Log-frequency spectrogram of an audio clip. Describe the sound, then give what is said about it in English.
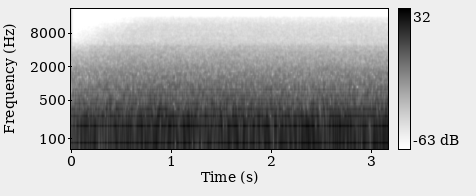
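A steady, loud low-pitched roar of a jet's engines at about 80 decibels, heard from inside an airplane cabin, fills the space continuously with no voices and no change in level. “Turns out that the 80 or so decibels of white noise that are pounding your ears from the jet's engines, they reduce your ability to taste salt, reduce your ability to taste sweet, and increase your ability to detect and enjoy umami.”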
